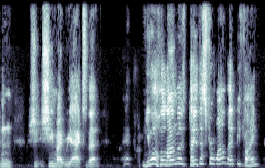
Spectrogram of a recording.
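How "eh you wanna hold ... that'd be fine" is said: very high, coaxing voice; friendly visitor. Acted. Visitor offers girl a toy, coaxing. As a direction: offer it lightly in a pitched-up voice.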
